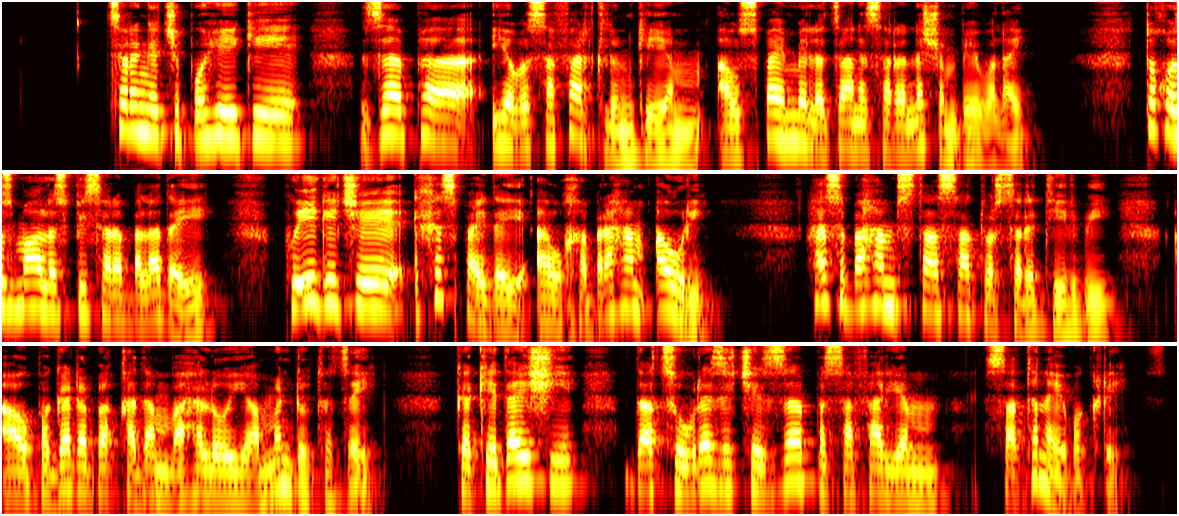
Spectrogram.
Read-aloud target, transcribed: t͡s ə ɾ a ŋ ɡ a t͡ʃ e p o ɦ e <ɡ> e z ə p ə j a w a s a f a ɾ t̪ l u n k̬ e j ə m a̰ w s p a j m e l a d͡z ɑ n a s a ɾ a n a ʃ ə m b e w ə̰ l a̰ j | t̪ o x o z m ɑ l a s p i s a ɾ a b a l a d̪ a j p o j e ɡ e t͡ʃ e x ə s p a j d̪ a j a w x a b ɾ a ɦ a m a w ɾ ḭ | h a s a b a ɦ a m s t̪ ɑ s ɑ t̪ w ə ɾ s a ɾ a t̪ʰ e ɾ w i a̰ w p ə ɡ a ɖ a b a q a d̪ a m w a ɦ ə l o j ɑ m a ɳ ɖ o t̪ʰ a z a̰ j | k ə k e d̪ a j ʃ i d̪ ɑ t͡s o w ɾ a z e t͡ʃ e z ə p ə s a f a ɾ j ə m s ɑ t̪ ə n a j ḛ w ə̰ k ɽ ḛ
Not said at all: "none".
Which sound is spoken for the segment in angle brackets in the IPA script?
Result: ɡ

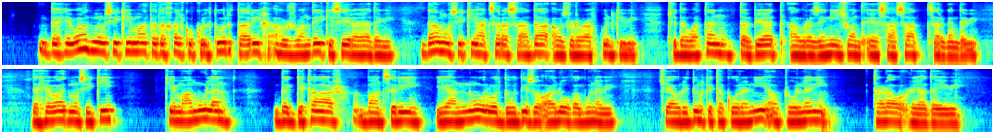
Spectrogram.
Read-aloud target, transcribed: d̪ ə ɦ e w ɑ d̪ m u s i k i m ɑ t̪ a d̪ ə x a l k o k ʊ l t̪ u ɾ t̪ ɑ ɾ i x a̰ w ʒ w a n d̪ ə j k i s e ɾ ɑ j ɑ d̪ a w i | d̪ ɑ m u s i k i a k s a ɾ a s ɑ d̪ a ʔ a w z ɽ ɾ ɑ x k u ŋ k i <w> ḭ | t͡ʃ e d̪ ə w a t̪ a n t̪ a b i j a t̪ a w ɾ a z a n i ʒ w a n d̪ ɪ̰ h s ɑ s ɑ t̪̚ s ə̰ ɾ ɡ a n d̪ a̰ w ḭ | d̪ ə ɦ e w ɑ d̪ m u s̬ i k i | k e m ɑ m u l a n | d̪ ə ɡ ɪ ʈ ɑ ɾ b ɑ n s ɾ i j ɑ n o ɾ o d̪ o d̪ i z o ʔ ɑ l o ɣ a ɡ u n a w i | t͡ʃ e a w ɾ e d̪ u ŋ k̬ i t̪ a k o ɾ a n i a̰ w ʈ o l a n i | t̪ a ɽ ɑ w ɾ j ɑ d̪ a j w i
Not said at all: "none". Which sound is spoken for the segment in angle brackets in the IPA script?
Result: w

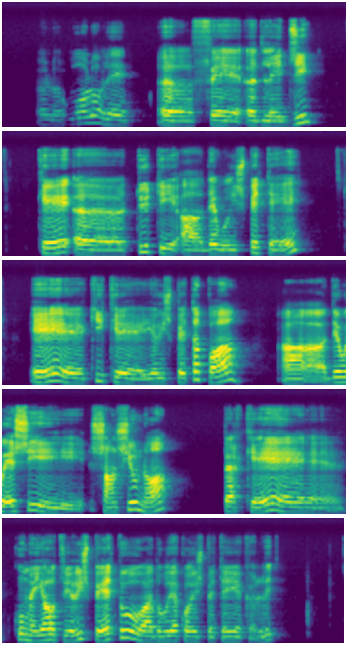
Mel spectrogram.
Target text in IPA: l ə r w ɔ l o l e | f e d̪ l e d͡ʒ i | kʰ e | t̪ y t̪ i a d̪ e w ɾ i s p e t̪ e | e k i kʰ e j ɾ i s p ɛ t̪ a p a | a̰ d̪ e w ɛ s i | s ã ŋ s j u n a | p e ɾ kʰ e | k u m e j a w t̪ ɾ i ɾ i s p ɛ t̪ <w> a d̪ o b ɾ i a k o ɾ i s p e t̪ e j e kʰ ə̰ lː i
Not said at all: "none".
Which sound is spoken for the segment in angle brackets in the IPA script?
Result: u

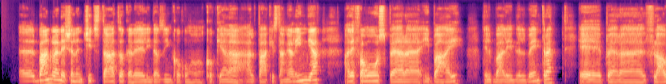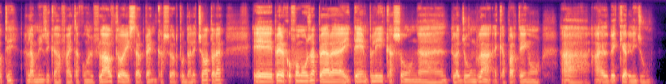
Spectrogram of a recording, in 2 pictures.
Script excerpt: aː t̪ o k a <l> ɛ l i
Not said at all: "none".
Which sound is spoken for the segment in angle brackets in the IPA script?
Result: l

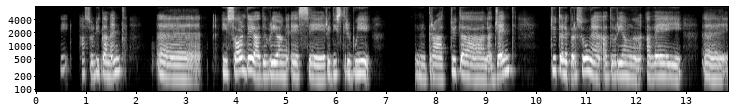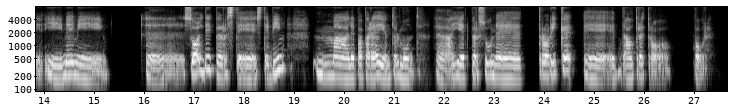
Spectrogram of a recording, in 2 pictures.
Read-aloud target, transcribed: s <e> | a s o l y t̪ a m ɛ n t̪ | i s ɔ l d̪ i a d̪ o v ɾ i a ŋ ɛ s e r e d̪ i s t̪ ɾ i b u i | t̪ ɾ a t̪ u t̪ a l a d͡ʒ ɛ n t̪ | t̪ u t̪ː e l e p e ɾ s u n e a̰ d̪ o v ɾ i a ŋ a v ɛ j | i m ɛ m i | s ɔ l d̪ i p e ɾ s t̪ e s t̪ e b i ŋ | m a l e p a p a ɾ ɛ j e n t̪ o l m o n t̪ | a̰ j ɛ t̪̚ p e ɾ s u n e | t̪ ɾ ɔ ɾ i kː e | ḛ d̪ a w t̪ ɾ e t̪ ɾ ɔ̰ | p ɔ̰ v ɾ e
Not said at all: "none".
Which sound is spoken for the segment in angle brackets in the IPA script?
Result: i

